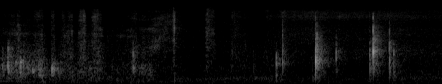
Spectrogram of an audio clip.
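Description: Fingertips and a palm rub and slide across the coated paper pages of a large open atlas, spread to the Time Zone Map / Legend. A quiet, dry, papery brushing continues throughout, broken by irregular short, crisp scuffs that are brighter and louder toward the end, with no low rumble.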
